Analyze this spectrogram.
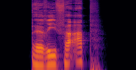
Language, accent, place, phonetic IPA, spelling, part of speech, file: German, Germany, Berlin, [bəˌʁiːfə ˈap], beriefe ab, verb, De-beriefe ab.ogg
- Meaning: first/third-person singular subjunctive II of abberufen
